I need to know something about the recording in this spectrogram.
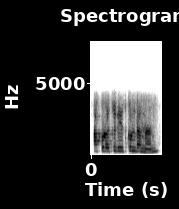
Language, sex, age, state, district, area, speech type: Telugu, female, 18-30, Telangana, Mahbubnagar, urban, conversation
